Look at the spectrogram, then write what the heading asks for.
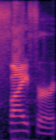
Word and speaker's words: Pfeiffer: of a catch scott pfeiffer he his name starts with a p and it's silent just like just like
